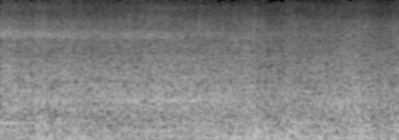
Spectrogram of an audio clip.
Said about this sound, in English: The Dublin Sligo line. The train will be a soundtrack to his personal life.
